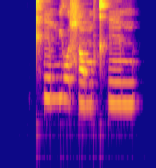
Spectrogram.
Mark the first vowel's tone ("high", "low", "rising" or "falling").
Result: high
